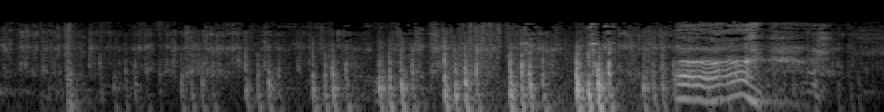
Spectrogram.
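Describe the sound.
Mules' hooves clip-clop as they pull wagons: many steady, rhythmic hoofbeats, followed near the end by a loud, wavering whinny-like call.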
